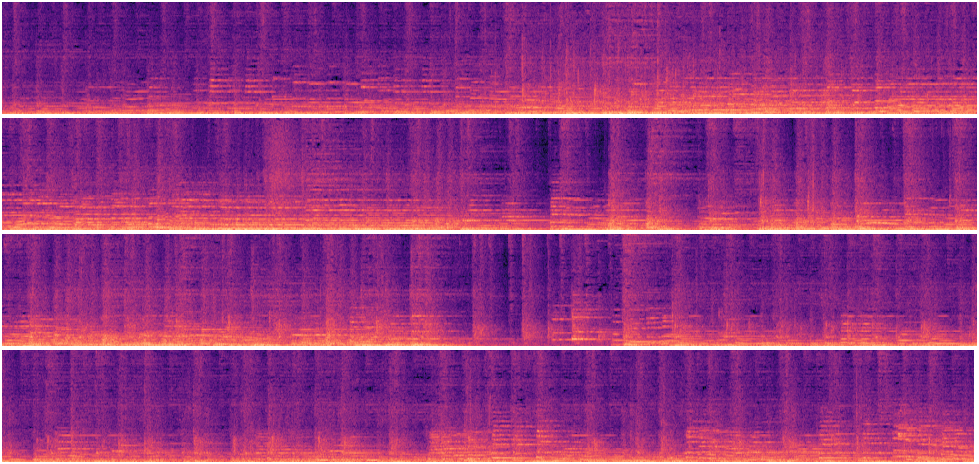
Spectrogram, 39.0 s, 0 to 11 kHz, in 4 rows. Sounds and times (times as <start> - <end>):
Steelpan: 0.0 - 38.9.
